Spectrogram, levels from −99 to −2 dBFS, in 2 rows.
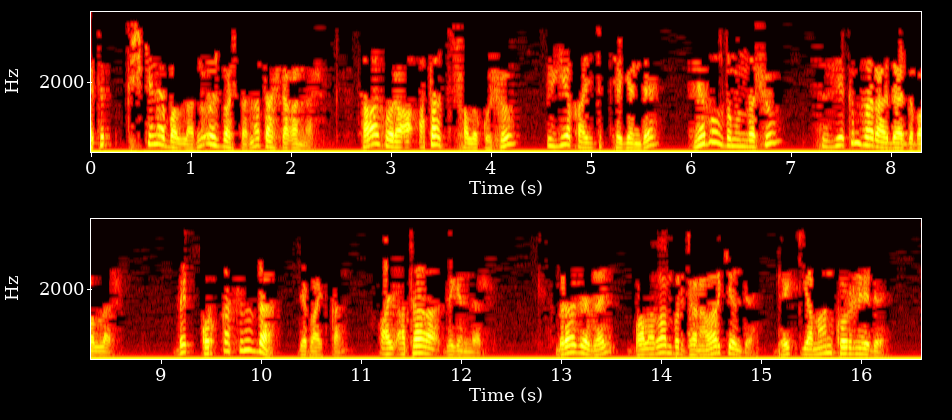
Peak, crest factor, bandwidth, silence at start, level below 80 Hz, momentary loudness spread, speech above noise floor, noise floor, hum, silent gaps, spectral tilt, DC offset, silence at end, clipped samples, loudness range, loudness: -6 dBFS; 20 dB; 3.8 kHz; 0 s; -56 dBFS; 13 LU; 35 dB; -61 dBFS; none; none; -10.5 dB/octave; 6%; 0.3 s; under 0.1%; 3 LU; -26 LUFS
